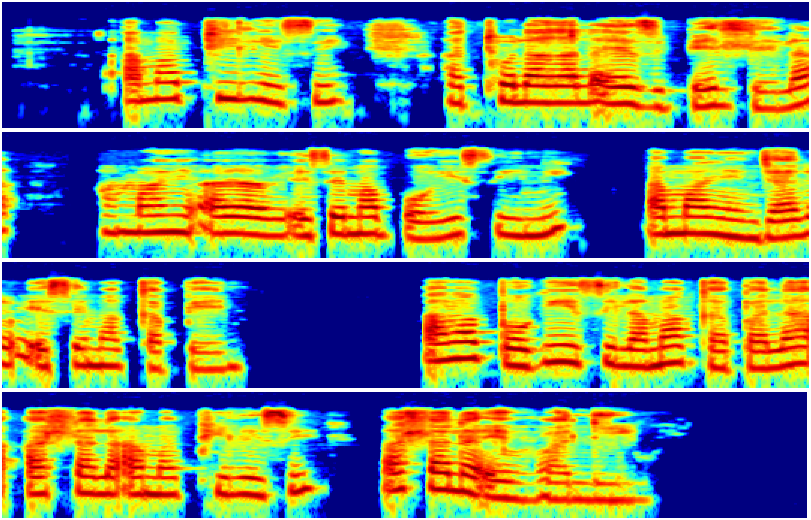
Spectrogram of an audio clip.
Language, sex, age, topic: North Ndebele, female, 36-49, health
